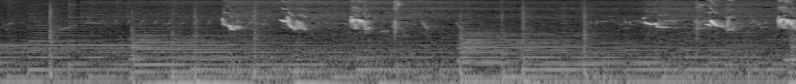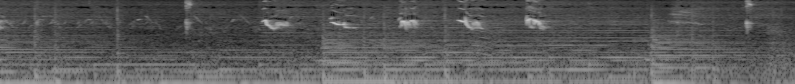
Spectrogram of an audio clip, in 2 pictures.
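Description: An American robin calls close by from a tree with short, sharp chirps in small clusters, repeated across the stretch over a soft, sustained musical backing.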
